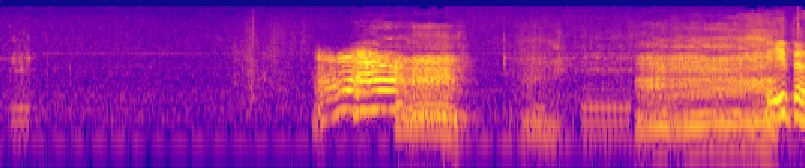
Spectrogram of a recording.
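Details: Male Shiba Inu, almost two years old, complaining while trying to catch socks indoors: loud harsh wavering screams and yowls in two long bursts with a short grumble between.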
